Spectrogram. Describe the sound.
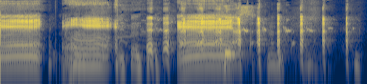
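A person imitates a goat with three drawn-out, quavering bleats, loud, followed by a run of short choppy vocal bursts like stifled laughter.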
